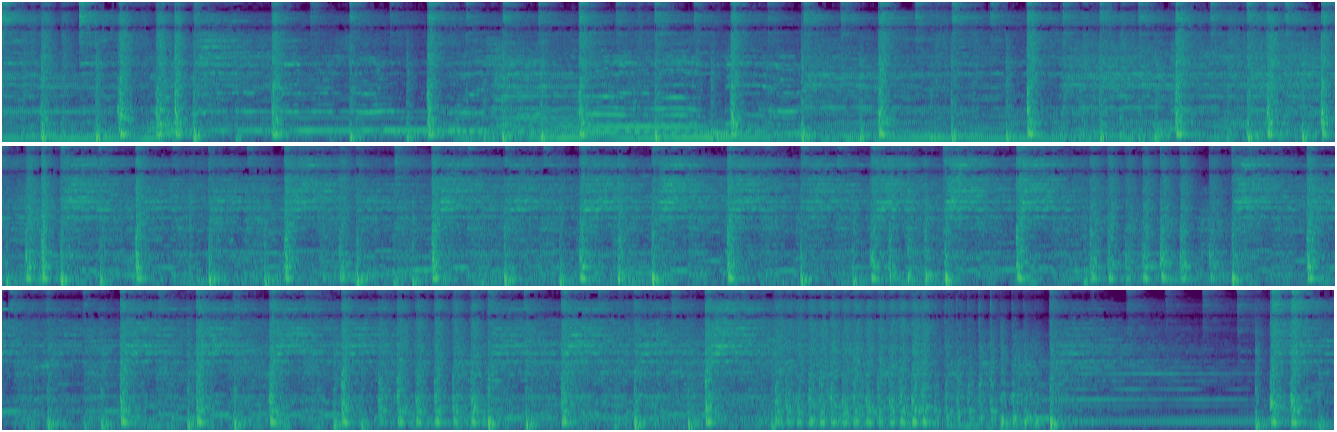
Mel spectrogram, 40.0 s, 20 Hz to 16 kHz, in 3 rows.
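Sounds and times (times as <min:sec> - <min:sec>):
rock drum kit playing: 0:00.0 - 0:39.9.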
